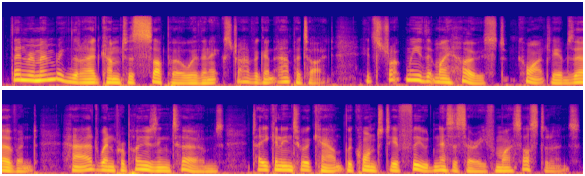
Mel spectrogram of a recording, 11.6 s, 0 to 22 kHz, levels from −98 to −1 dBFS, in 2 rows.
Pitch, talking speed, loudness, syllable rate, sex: 130 Hz, 180 wpm, -18 LUFS, 5.8 syllables/s, male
